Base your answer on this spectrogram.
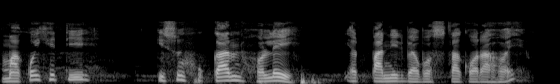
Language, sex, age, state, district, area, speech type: Assamese, male, 60+, Assam, Udalguri, rural, spontaneous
